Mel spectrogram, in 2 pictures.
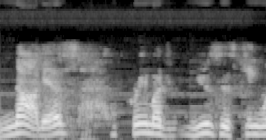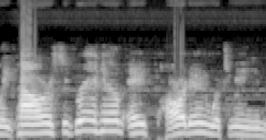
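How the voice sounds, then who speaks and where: The speech moves at a very slow pace while music plays in the background. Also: man. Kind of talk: casual comic review. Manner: stutters a bit.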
